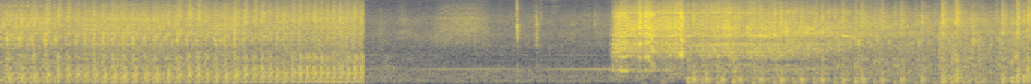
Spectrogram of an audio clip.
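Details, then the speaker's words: Ugly Suzuki twin motorcycle, first start on a bottle fuel feed with new inlet line, fuel pump not heard running: uneven, lumpy chuffing with a break mid-run; appears to fire on only one cylinder, cause unconfirmed. "And that's going, but that's one cylinder. We'll choke it."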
